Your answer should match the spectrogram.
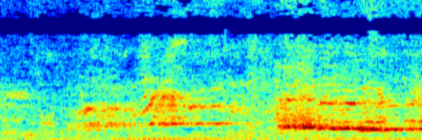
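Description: A dog barks twice, a short bark under a second in and a louder, longer one about a second and a half in, over crowd chatter and a steady low hum.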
